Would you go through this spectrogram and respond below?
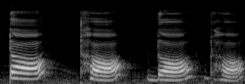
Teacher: উচ্চারণ স্থান হচ্ছে মূর্ধা আর উচ্চারণ স্থান অনুসারে নাম হচ্ছে মূর্ধন্য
